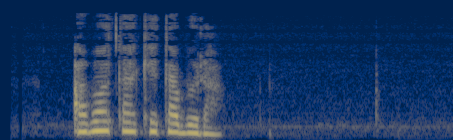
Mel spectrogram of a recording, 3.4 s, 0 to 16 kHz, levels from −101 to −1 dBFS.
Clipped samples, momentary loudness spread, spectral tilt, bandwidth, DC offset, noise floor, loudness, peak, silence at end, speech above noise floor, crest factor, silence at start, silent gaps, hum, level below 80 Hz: under 0.1%; 11 LU; -6.5 dB/octave; 11 kHz; under 0.1%; -70 dBFS; -32 LUFS; -16 dBFS; 1.75 s; 40 dB; 18 dB; 0.55 s; none; none; -82 dBFS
